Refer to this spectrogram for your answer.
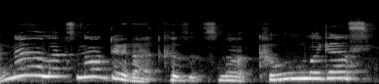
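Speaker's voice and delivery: high, slow, drawn-out mocking voice; mocking dismissal. Reviewer mimicking filmmakers refusing the right answer, mocking. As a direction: stretch it out in a silly high voice.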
